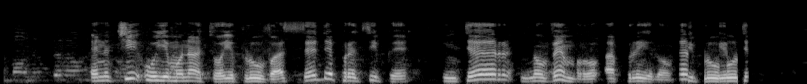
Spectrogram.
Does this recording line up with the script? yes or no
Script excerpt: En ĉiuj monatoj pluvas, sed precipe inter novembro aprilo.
no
